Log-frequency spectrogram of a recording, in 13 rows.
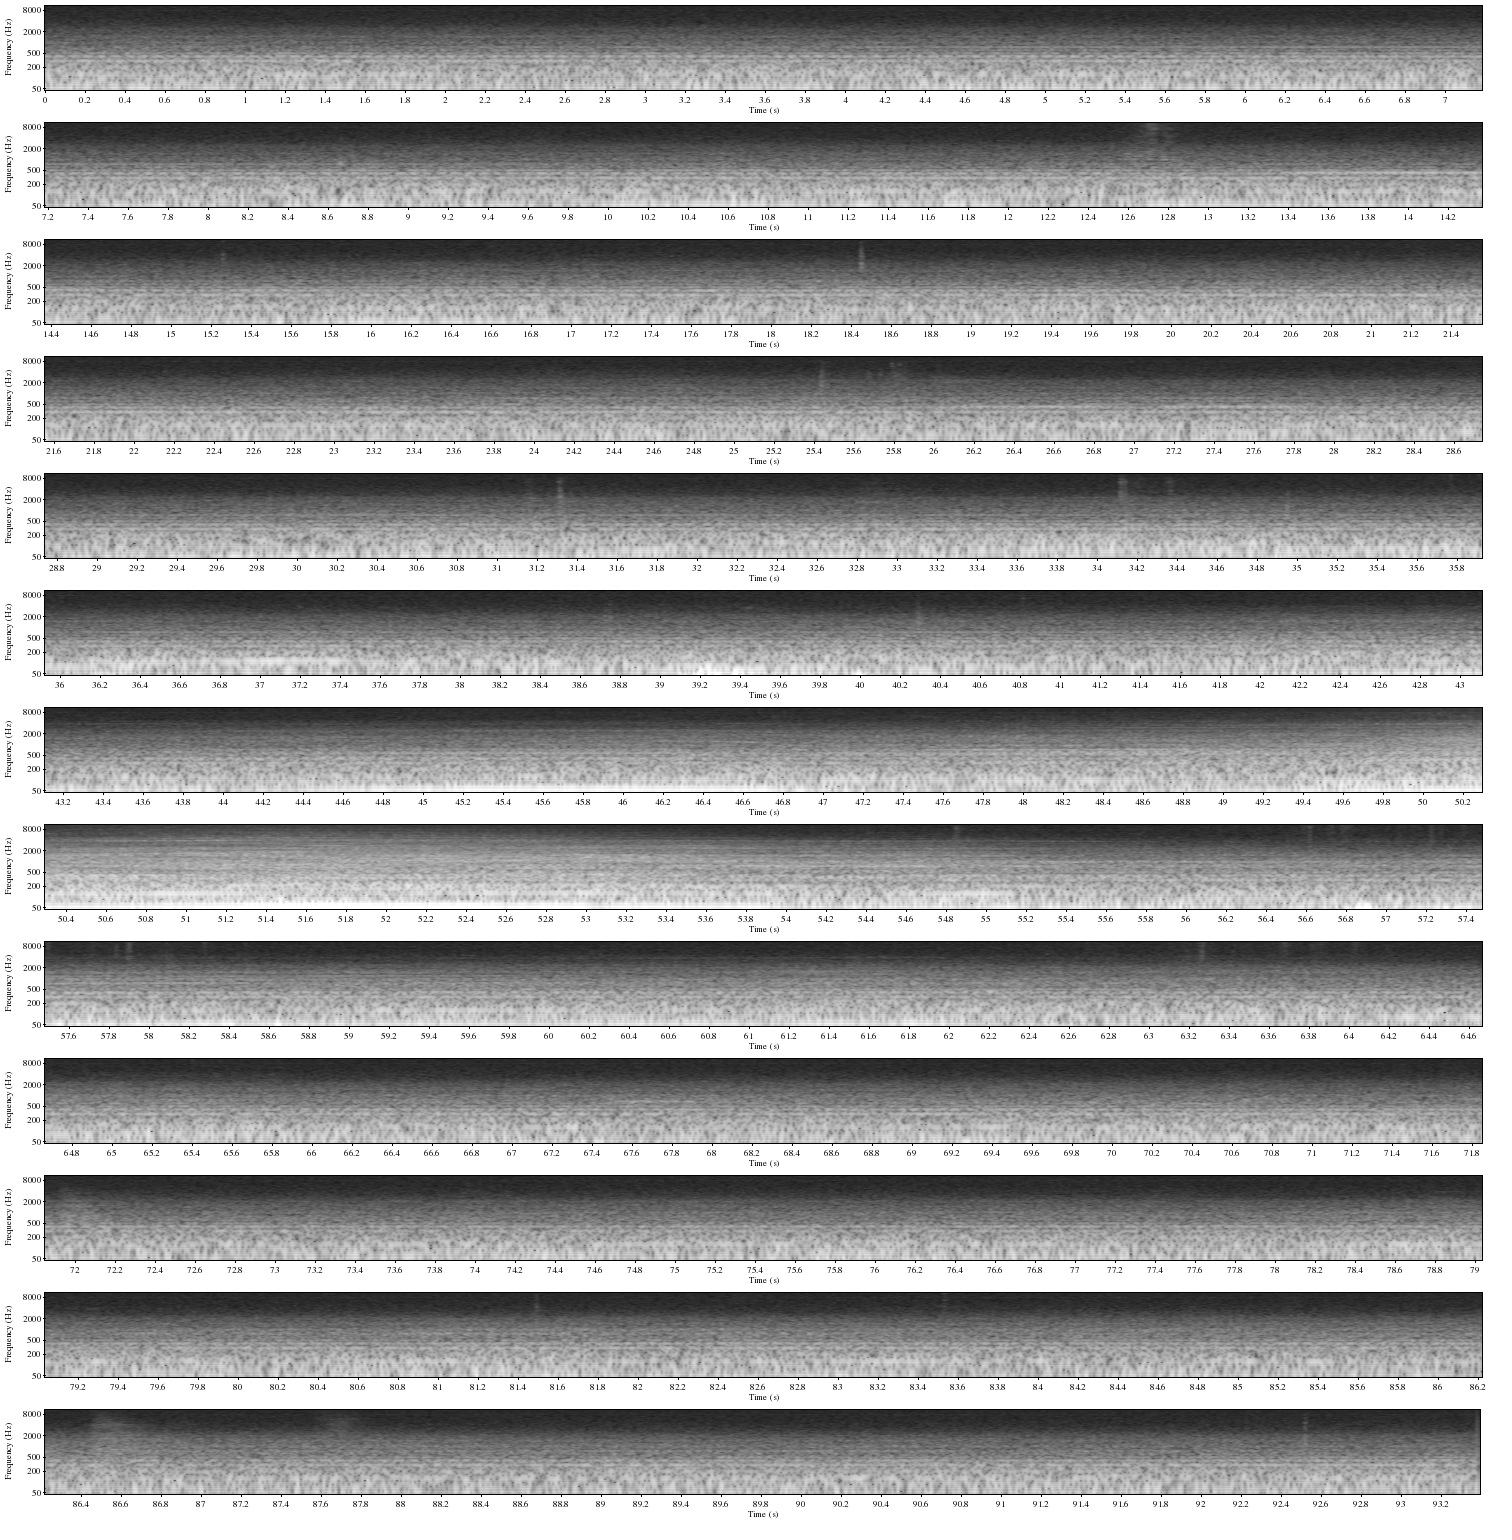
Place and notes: Lądowisko przy USK we Wrocławiu, Borowska, Wrocław, Polska - Covid-19 Pandemia
Uniwersytecki Szpital Kliniczny im. Jana Mikulicza-Radeckiego we Wrocławiu
12 April, ~15:00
